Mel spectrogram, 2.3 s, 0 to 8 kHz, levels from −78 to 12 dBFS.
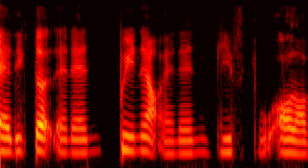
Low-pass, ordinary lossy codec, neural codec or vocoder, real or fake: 7.2 kHz; Opus, 32 kbps; none; real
